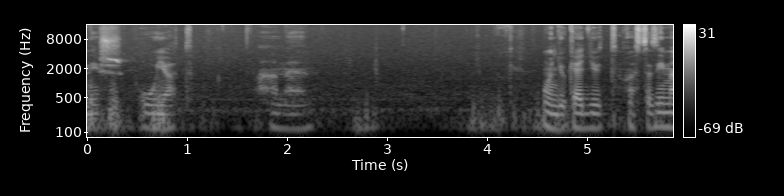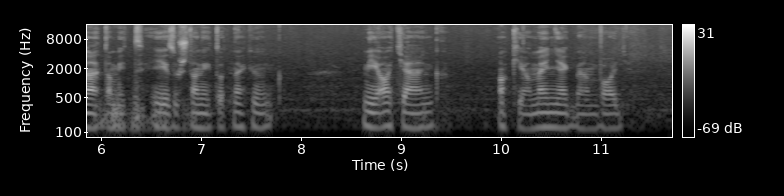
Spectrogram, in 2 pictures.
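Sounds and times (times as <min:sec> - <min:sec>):
soft wind blowing outdoors: 0:00.0 - 0:01.3, 0:01.9 - 0:03.0, 0:03.7 - 0:07.7
speech: 0:00.2 - 0:01.2, 0:01.8 - 0:03.0, 0:03.9 - 0:07.9, 0:08.6 - 0:11.4.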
